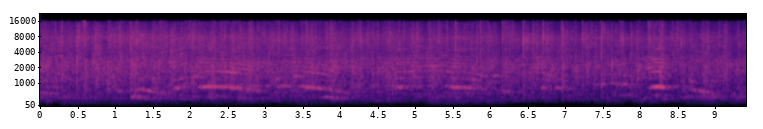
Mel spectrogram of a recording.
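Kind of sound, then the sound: crowd, audience clapping hands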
